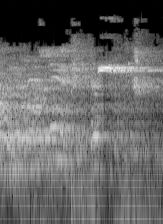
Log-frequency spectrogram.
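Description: A volleyball is spiked with a sharp slap.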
